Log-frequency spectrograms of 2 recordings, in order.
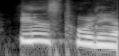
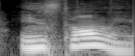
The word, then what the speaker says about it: installing: 그러니까 여기서 X인데 이건 맞는데 강세가 여기 있습니다. 그래서 발음하실 때 installing 아니라 거의 installing 이렇게 강세 뒤쪽에 빠져서 딴딴 때려줄 때 동사도 잘 들으셔야 되고, 또 길은 있었어요.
